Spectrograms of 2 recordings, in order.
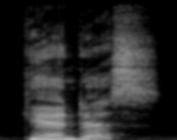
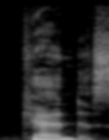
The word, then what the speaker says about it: Candace: Candace? Whoops, I mispronounced. Candace, got it.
